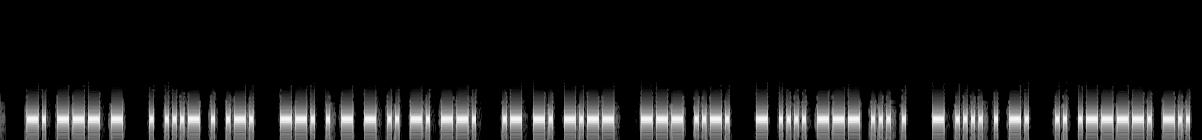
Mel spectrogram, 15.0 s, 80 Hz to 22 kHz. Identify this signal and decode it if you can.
Morse code, heard as a keyed tone, about 25 wpm, 600 Hz. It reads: NOT EVER GETTING ANY OF THOSE THEN I'D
